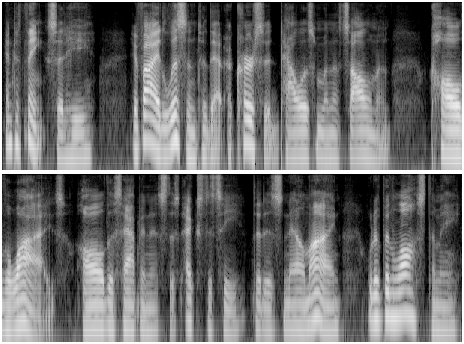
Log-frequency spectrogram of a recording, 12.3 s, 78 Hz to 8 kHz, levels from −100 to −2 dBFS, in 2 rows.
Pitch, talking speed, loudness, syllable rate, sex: 115 Hz, 160 wpm, -21 LUFS, 4.4 syllables/s, male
